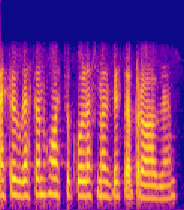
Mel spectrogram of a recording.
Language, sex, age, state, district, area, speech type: Kashmiri, female, 30-45, Jammu and Kashmir, Kulgam, rural, conversation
